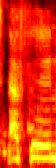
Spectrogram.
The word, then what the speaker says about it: Stephen: His first name is Stefan, like it's spelled Stephen, and he's from that area.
